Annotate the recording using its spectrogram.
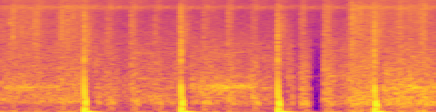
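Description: Sparse electronic music: a steady percussive pulse of sharp clicks with low thumps, about two a second, over a sustained synth layer.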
